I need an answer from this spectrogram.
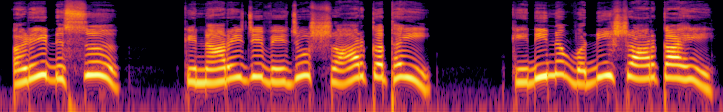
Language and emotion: Sindhi, surprised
